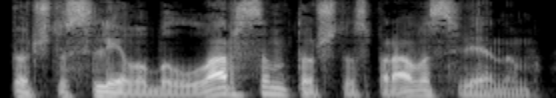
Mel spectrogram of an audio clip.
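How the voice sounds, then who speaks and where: A man's voice: very deep voice, wildly swooping pitch, normal speed, vocal fry, slightly rough, dry recording, studio quality. A man narrating an audiobook story expressively.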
